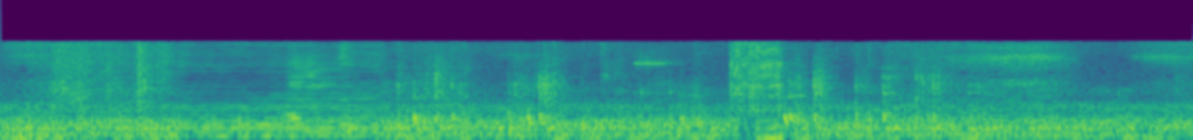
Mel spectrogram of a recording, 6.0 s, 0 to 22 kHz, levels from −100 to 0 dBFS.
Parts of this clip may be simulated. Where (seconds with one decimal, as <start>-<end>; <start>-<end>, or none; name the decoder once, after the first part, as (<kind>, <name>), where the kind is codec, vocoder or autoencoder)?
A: 0.9-1.9 (vocoder, HiFi-GAN)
